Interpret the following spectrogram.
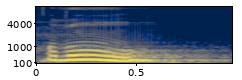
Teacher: Cara bacanya ditebalkan, pangkal lidah dinaikkan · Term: tafkhim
